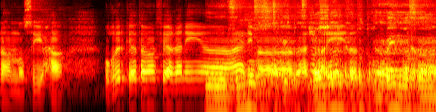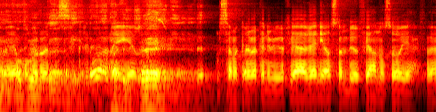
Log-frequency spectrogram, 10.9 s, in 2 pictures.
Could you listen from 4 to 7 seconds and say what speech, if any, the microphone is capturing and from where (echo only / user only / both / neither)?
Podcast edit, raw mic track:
both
